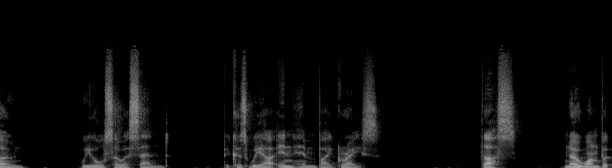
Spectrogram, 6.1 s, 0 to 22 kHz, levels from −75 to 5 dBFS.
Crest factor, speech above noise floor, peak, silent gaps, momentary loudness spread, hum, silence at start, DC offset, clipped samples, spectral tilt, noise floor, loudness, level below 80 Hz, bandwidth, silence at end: 24 dB; 49 dB; -10 dBFS; none; 14 LU; none; 0 s; under 0.1%; under 0.1%; -3.5 dB/octave; -81 dBFS; -32 LUFS; -48 dBFS; 16.5 kHz; 0 s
